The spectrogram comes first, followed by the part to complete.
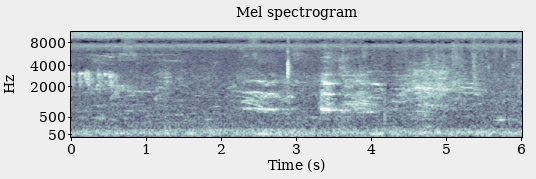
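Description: Chickens clucking in the background, a few short calls between about two and five seconds in, over a low steady rumble.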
